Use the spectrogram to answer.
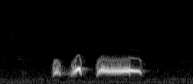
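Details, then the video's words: Coo of a decoy spotted dove, played by speaker to lure wild birds into answering. Two quick soft hoots lead into a sustained low coo, with nothing else audible. "Tiếng Chim Cu Gáy Mồi, dùng loa kích bổi nhanh gáy không tạp âm rất hiệu quả"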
